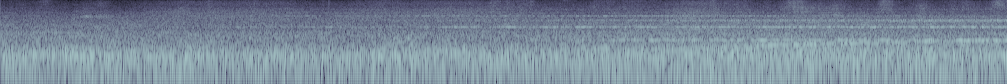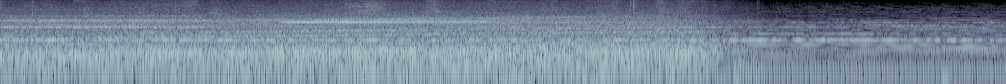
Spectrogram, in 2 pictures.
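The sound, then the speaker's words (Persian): A subway train rumbles loudly and steadily, with a rising and falling electric motor whine over the roar, before the noise cuts off abruptly near the end; the doors open for some passengers to get off, then close again. “بعضی وقتا صدای قطار نمیگذارد بیشتر در ذهنم فرو روم آنقدر صدایش بلند می شود بعد صورت می گیرد که صدایم را گم می کنم تا دوباره آرام شود و درها باز می شود به یک سری از همسفرانم هم به مقصدشان می رسند و درها دوباره بسته می شود”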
